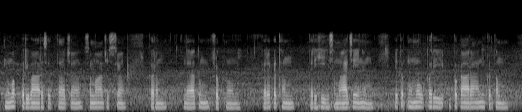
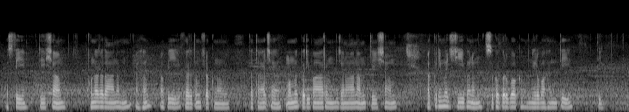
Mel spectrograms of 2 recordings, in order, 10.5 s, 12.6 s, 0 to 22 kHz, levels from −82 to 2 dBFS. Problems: constant background noise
